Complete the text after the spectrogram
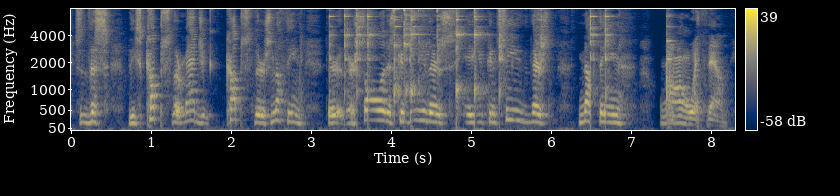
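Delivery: high-pitched sales patter; magic shop pitchman. Acted. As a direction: play the magician pitching his trick. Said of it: "the guy goes".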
